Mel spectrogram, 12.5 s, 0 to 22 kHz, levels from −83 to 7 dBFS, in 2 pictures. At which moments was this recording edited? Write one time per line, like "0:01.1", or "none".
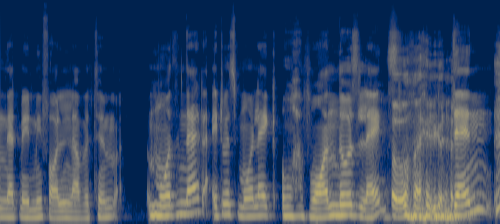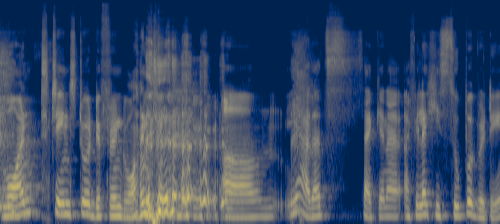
none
